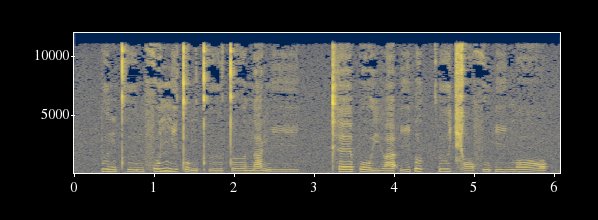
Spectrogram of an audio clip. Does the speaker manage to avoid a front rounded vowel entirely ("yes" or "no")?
yes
